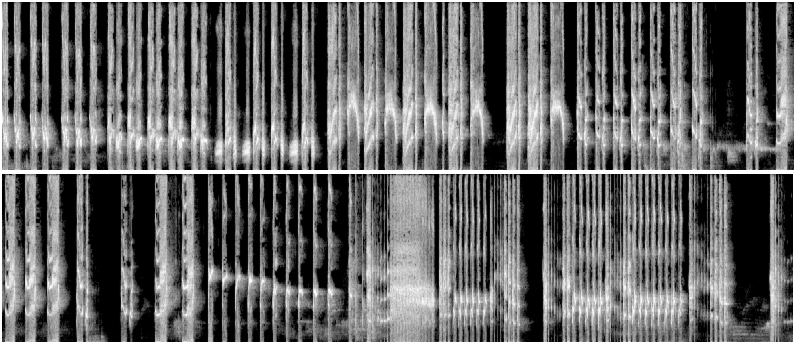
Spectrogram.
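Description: Long-tailed shrike (cendet) singing loudly: fast runs of chattering, trilled notes broken by short pauses, with a falling whistled phrase a little past two-thirds through and a harsher, rasping phrase just after it.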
